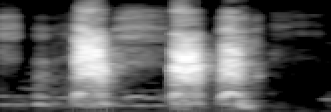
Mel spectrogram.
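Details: Angry Pomeranian defending its hide from an approaching person, giving three loud, sharp barks over about a second, with faint growling before and after.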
